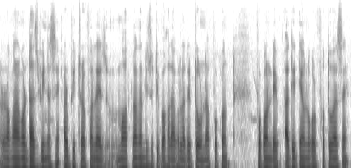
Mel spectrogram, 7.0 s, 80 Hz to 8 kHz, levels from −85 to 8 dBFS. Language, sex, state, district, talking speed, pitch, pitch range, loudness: Assamese, male, Assam, Sonitpur, 180 wpm, 105 Hz, 100-105 Hz, -22 LUFS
